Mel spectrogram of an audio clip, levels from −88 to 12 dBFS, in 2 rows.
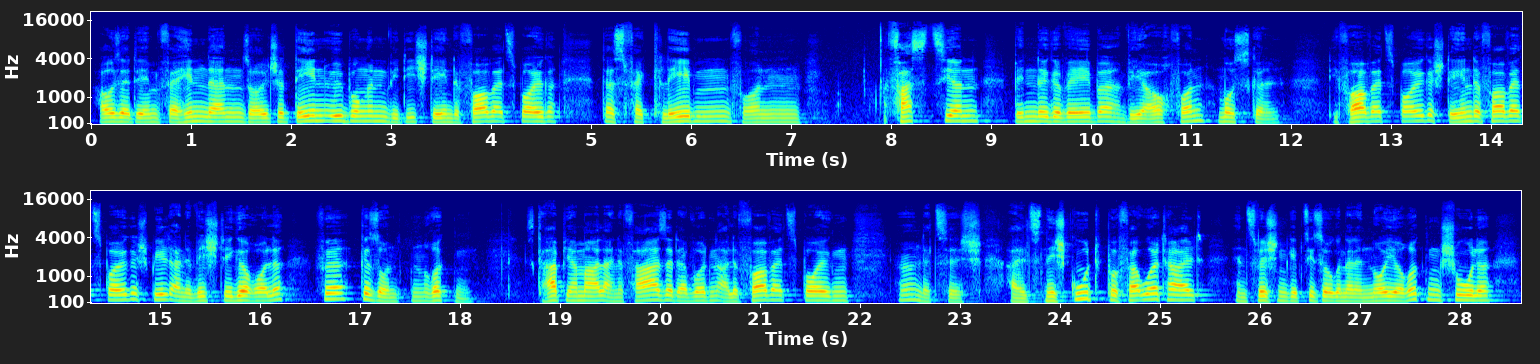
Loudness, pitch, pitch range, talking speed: -24 LUFS, 155 Hz, 145-170 Hz, 105 wpm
